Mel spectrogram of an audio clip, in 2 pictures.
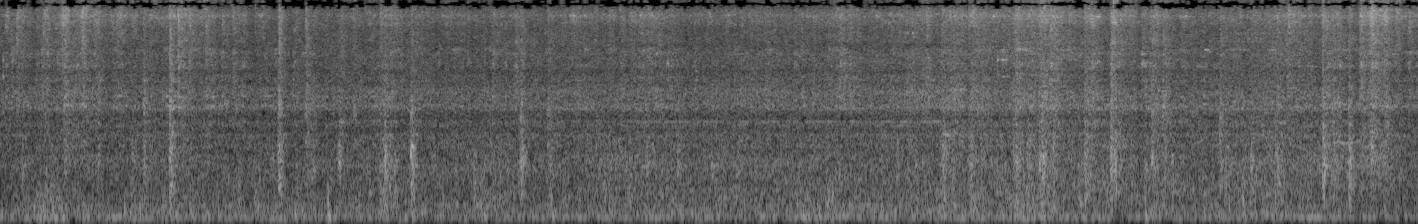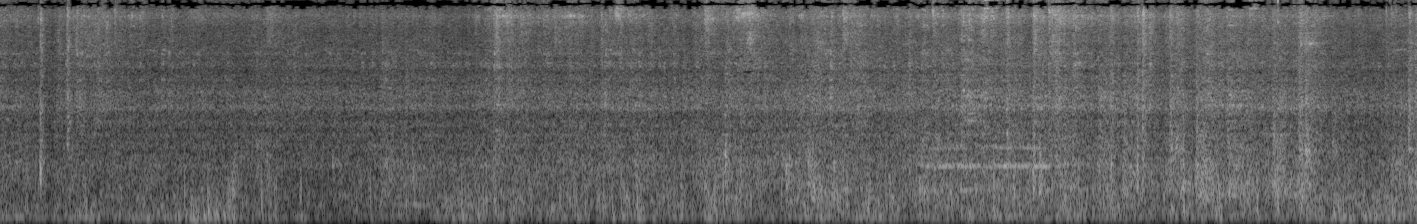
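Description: Passenger train running along the line: a steady rumble of wheels on rails, with frequent clicks and clatter over the rail joints.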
